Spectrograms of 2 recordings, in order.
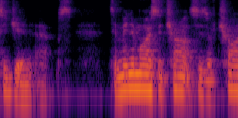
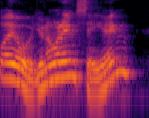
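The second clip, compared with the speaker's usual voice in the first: stretched-out Welsh accent, very high and loud; 9 semitones higher, 8 dB louder than usual. Demonstrating how people with Welsh heritage talk, Welsh accent with elongated words. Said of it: "all the Welsh talk a bit like this".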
